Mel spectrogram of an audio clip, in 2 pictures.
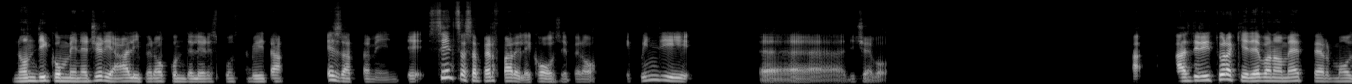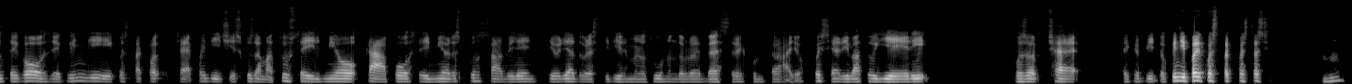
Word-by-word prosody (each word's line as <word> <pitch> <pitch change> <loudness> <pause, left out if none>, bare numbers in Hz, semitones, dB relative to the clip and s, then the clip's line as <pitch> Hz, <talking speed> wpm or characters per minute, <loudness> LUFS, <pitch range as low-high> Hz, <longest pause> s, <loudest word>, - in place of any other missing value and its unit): non 150 +3 +3
dico 170 0 +7
menageriali 150 0 +2
però 145 +1 -2
con 145 -1 -4
delle 135 0 -1
responsabilità. 140 +1 -4 0.4
Esattamente, 135 - -3
senza 310 - +2
saper 175 -2 +3
fare 160 -3 +2
le - - -5
cose 135 -2 -2
però. - - -9 0.3
E - - -18
quindi, 175 -6 0 0.7
ehm, - - -7
dicevo - - -12 2.5
A - - -2 0.4
addirittura 195 +6 +7
chiedevano 165 -4 +6
a - - +2
me 165 +3 +3
per 150 -3 0
molte 140 0 -6
cose, 135 -4 -3
quindi 150 -3 -9
questa 140 0 -17
co - - -10
cioè - - -9
poi 145 - -14
dici: 130 -2 -11
“Scusa 140 +1 -11
ma 115 -1 -11
tu 155 - -10
sei 140 -2 -5
il 130 -1 -8
mio 135 0 -2
capo, 130 +2 -2
sei 135 +2 -12
il 135 - -6
mio 135 +1 -6
responsabile, 130 -2 -10
in 130 0 -12
teoria 135 +1 -6
dovresti 130 0 -13
dirmelo 125 -2 -12
tu, 135 +1 -10
non 130 -1 -18
dovrebbe 125 0 -8
essere 130 +1 -9
il 125 - -19
contrario. 120 0 -15
Poi 155 - -6
sei 140 -2 -11
arrivato 130 +1 -6
ieri, 130 0 +2 0.8
cosa 135 0 -3
"cioè 135 -2 -2 0.4
hai 130 - -14
capito? 130 0 -10
Quindi 165 +3 +5
poi 180 +2 +10
questa 170 -2 0
questa 160 0 -4
si 155 - -14 0.5
mh-mh, 145 +3 -10
140 Hz, 150 wpm, -23 LUFS, 130-155 Hz, 2.5 s, poi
